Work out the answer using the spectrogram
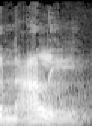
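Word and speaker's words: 哪里: It's really important you don't mix these two tones up.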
